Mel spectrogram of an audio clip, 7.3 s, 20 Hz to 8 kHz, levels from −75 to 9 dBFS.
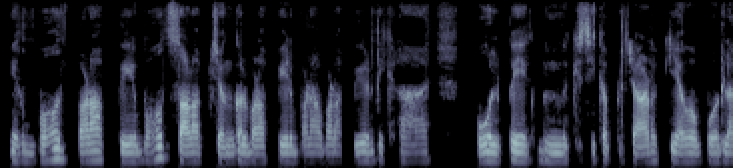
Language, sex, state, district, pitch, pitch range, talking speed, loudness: Hindi, male, Bihar, Muzaffarpur, 110 Hz, 110-115 Hz, 195 wpm, -24 LUFS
